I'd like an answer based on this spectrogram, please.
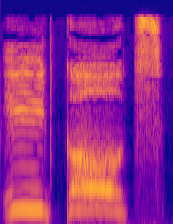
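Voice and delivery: high, shouted monster demand. Acted. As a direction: bellow it like a hungry monster. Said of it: "said the monster".

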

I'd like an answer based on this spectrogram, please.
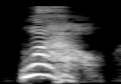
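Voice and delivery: high, thrilled wow; wide-eyed kid's wow; amazed wow. A narrator's reading. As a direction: gasp it out in wonder. Kid amazed by robot.

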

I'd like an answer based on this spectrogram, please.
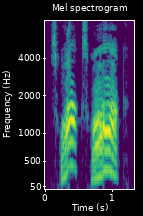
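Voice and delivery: high double squawk; bird squawk. Acted. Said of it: "said the bird".

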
